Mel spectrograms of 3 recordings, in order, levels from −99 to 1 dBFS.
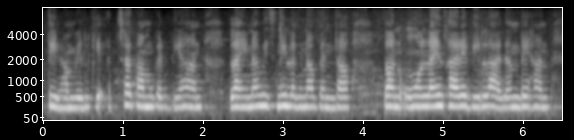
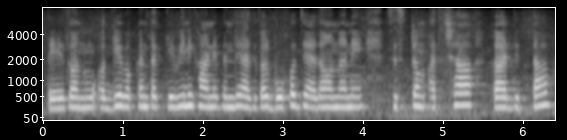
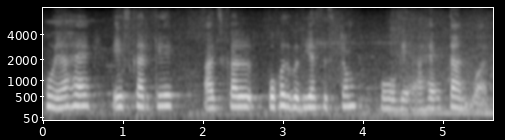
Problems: constant background noise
